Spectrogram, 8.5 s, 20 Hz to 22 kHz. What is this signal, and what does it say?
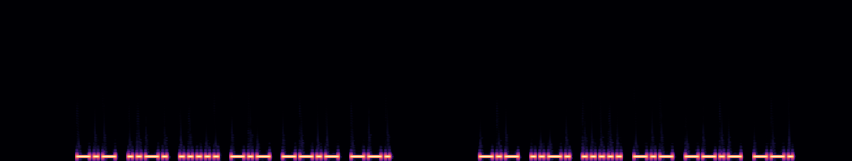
Morse code, heard as a keyed tone, about 28 wpm, 700 Hz. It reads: KF5KQG KF5KQG
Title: USA Call Signs - 6 Characters - Repeated 2x - 28wpm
